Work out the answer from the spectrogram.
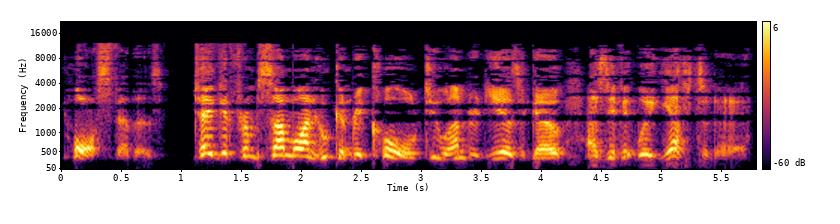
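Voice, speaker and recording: A male robot butler from a video game, prim, devoted and very British. The voice sits fairly high and cuts through brightly, leaping dramatically up and down. The delivery is formal and fussy, full of deferential politeness. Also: breathy edge, full character voice, rough recording. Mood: indignant. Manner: formal, deferential, theatrically expressive. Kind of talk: video game character dialogue.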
